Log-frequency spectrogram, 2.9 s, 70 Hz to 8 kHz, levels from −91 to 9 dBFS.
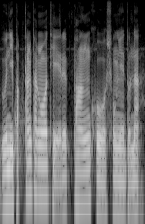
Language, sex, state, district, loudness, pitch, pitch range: Garo, male, Meghalaya, West Garo Hills, -17 LUFS, 105 Hz, 90-115 Hz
